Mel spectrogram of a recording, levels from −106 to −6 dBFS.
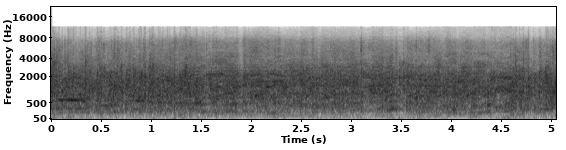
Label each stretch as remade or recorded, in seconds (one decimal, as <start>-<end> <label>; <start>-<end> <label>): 0.0-1.5 recorded; 1.5-4.6 remade; 4.6-5.1 recorded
